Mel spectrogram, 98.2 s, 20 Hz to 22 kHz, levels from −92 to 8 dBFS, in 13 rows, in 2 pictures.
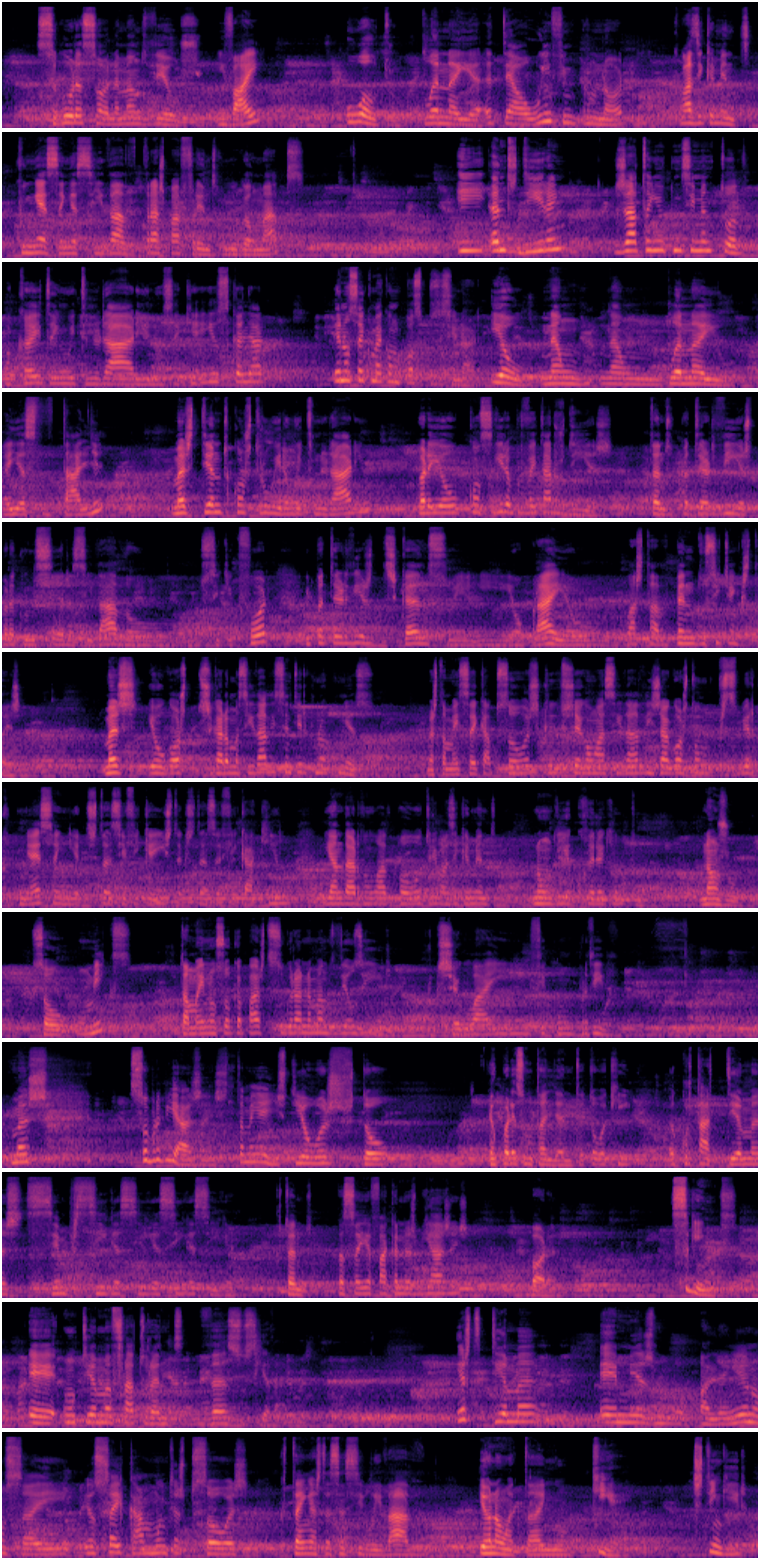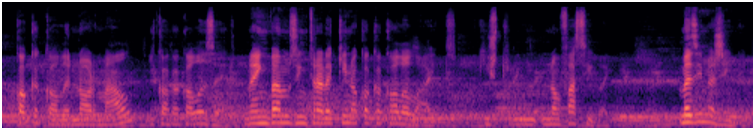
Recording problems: background chatter; loud; throughout; 3 voices, 9 dB below the speech

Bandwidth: 18 kHz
